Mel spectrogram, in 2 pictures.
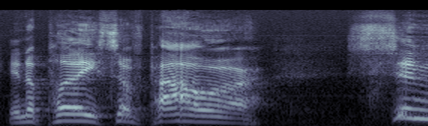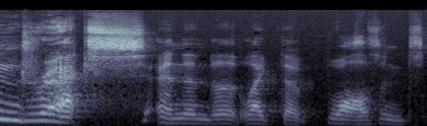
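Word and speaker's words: Cindrix: It's with a C. Sin and an X. Not CK, but yes. C-I-N, like cinder. Well, that makes sense.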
